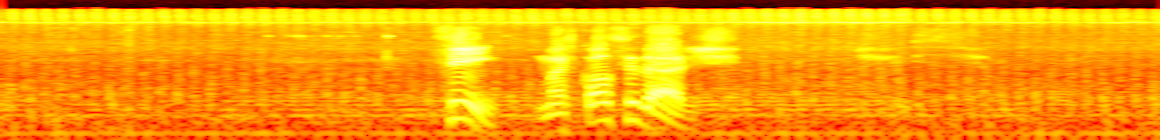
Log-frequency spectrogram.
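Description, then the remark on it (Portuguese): Steady, droning helicopter rotor noise from inside a helicopter flying over Washington fills the background throughout, with a low rhythmic thrum, while a man aboard briefly speaks over it in the middle. “Eu tô no helicóptero.”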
